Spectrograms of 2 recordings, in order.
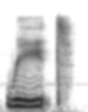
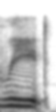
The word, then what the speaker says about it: Reat: I had my first child, Reet, and it's spelled R-E-A-T for your listeners if they're thinking, how did she spell that name? His name is Reet, and he was 4 weeks old when I left his father, and he was born in 1999.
